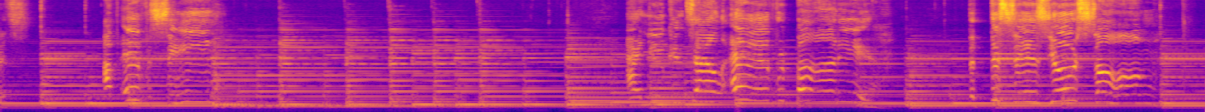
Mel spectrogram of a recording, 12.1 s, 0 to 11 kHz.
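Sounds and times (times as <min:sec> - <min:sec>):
synthesizer piano chords ringing: 0:00.0 - 0:12.0.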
